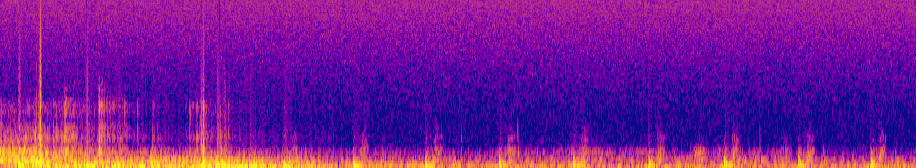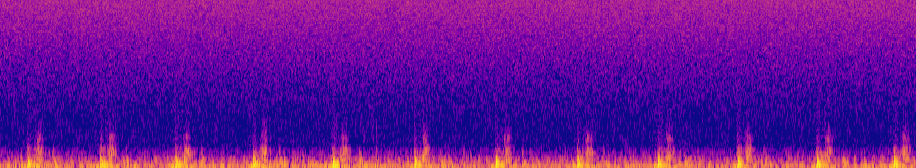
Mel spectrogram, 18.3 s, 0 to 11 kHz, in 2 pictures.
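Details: Stethoscope recording of own heart after a 10km run, lying on a daybed leaning on the left side while controlling breathing: fast, strong, regular beats about 105/min with breathing noise at the start; normal heart sounds after exercise.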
